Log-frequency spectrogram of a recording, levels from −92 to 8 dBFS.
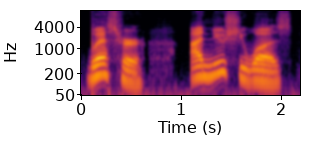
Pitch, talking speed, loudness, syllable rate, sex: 150 Hz, 165 wpm, -19 LUFS, 3.7 syllables/s, male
